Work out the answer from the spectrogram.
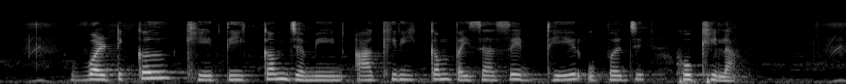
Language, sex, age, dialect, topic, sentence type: Bhojpuri, female, 25-30, Northern, agriculture, statement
